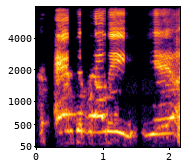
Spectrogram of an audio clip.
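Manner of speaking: high, loud excited squeal; excited cry. Real, not acted. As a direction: squeal it out with delight.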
